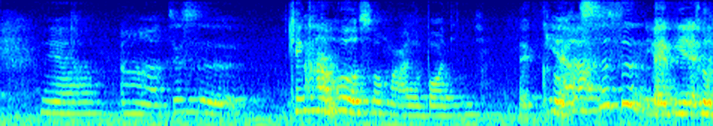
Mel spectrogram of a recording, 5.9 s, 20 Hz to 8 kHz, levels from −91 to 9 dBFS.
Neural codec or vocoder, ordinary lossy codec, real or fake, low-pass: codec, 16 kHz, 8 kbps, FunCodec, trained on Chinese and English, 25 frames a second; none; fake; none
